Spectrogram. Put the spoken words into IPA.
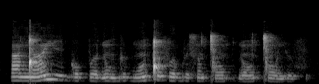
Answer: a ŋ͡ǃ ã j i ɡ o p ɵ ɗ ũ ɡ ʉ b õ ǃ u f ɵ b ʉ s õ ǀ õ p ɗ õ ǀ õ j ɨ f

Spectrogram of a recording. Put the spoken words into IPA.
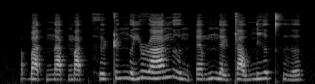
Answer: ɓ a˨˩ t̚ n a˨˩ k̚ m a˨˩ k̚ h ɨ˨˩˦ ʈ ɨ˧˥ ŋ ə˨˩˦ j ɹ aː˧˥ ŋ ɣ ə˨˩ ŋ ʔ ɛ˨˩˦ m ŋ ɛ˨˩˨ j ʈ a˨˩˨ w n i˧˥ ə̯ t̪ʰ ɨ˨˩˨ ə̯

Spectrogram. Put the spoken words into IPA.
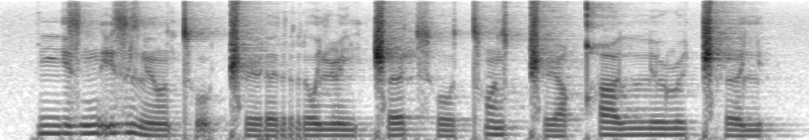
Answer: nʲ ə˦ z n ḭ˦ z lʲ ɔ̃˨ tʰ o̰˨ ǁ ø˨ ɾ ə˨ r o˨ lʲ ɭ ĩ˨ ǁ œ˨˦ t͡sʰ o˨ tʰ ɔ̃˦ z ǁ ø˨ qʰ u˦ lː ʉ˦ ɭ ʉ˦ ǁʰ ə˦ lʲ

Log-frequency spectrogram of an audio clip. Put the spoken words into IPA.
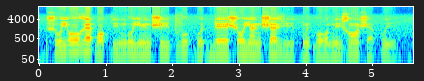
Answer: ʃ u˧ j oː˦ ɣ ɛ˦ ɓ ɔ˨ k i˨ ŋ u˦˨ j ĩ˧ n ʃ iː˧ p v u˦ kʷ e˨ ɡ͡b eː˧ ʃ o˦ j ɛ̃˦ n ʃ ɛ˦ ɣ iː˨ kʷ ĩ˨ ɓ oː˨ n i˧ ɣ ɔ̃˦ ʃ ɛ˨ kʷ i˧

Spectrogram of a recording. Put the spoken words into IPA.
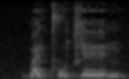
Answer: b a˩ j t̪ʰ o˧ t͡ɕ ɛː˩˧ ŋ

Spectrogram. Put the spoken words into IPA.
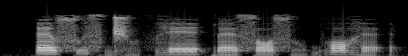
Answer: ɛ˥ sʷ ɛ̤˥ s d͡ʒ o̤˨˩˦ θ ɦ e˥ | ɾ ɛ˧ s ɔ˧ s o̤˨˩˦ bʱ ɔ˥ ɦ ɛ˨˩˦ ʔ

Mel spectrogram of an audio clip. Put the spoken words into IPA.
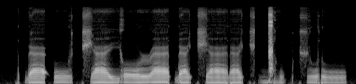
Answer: ɗ æ˨˩ ʔ u˧˩˧ t͡ʃ æ˨˩ j o˨˩ ɹ æ˦ ɗ æ˩˧ t͡ʃ æ˨˩ ɾ æ˨˩ t͡ʃ ɡ͡ǁ u˧˩˧ p t͡ʃ u˦ ɾ u˧˩˧

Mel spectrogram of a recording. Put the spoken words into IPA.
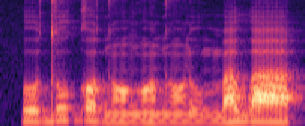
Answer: o˧ d o˦ ɡ ɔ˦˨ d ɔ̃˨ ɡ ɔ̃˨ d ɔ̃˨ ɾ o˨ m a˨˦ w a˧

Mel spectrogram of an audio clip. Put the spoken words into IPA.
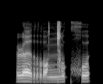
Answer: ɭ ɛ r ɔ ŋ͡ǀ u k χʷ ɪ

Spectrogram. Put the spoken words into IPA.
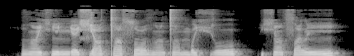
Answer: ðˤ æ̃ ç ẽ ɲ æ ɕ e tˤ o sˤ o ðˤ æ̃ tˤ ẽ m ɒ ç o | ç æ̃ sˤ e l ĩ

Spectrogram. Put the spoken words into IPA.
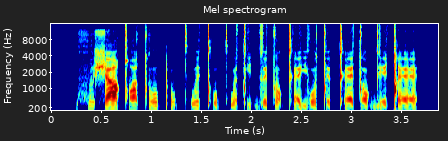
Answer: xʷ ɘ ʃ a qʼ ɔ tʼ o pʼ o kʷʰ e kʼ o kʷʰ a tʼ i ɡ ɘ t ɔ kʼ ɛ j o t ɘ kʼ ɛ t ɔ ɡ e ǃ ɛ

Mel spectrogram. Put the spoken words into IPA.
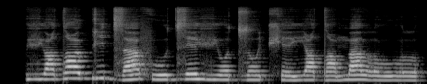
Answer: vʲ o˨ dˤ ɛ˦ u̯ ɡ i˦ d͡z a˨˦ f u˨ d͡z e˦ vʲ o˨ d͡z o˨ t͡ʃʰ e˨ j i˨ dˤ o˨ m a˦ lˠ u˨ lˠ

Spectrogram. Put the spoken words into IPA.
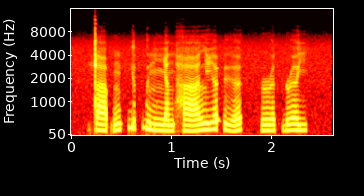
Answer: ʈ aː˨˩ p̚ ŋ ə˦˥ k̚ j ə˦˥ k̚ w ɨ˨˩ m ɲ a˨˩ n h aː˨˩˦ l i˧˥ ə̯ ʔ ɨ˨˩˦ ə̯ | ɹ ə˨˩ k̚ ɹ ə˧ j

